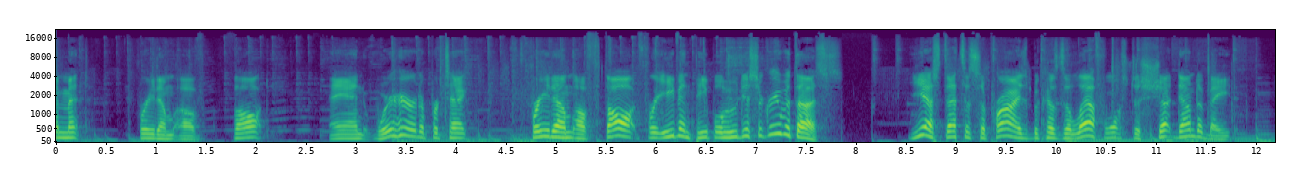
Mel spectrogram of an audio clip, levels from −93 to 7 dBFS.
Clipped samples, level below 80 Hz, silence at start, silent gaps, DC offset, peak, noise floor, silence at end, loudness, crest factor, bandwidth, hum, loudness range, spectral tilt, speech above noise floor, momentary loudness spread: under 0.1%; -40 dBFS; 0 s; none; under 0.1%; 0 dBFS; -51 dBFS; 0 s; -17 LUFS; 16 dB; 19.5 kHz; none; 5 LU; -5.5 dB/octave; 35 dB; 11 LU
